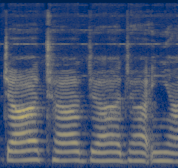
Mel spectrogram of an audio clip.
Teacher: तो जब हम इन वर्णों को बोलते हैं तो जो वो हमारे जीवा होती है, तो जीवा का स्पर्श किससे होता है? तालु से होता है, इसलिए इसका उच्चारण स्थान तालु होता है। और टा वर्ग में आते हैं टा, ठा, डा, ढा, णा।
